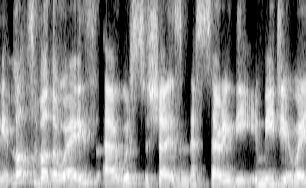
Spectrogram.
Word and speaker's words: Worcestershire: If you're from the UK, you know that you say this Worcestershire. If you're not from the UK, you'd be forgiven in saying it lots of other ways. Worcestershire isn't necessarily the immediate way you'd say it.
